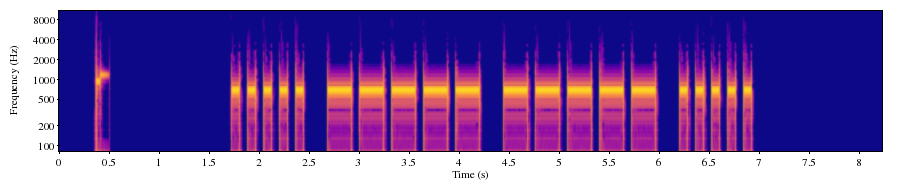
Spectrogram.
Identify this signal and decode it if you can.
Morse code, heard as a keyed tone, about 15 wpm, 700 Hz. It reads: 5005
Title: Numbers - 4-Digit 15wpm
